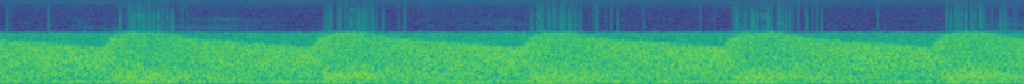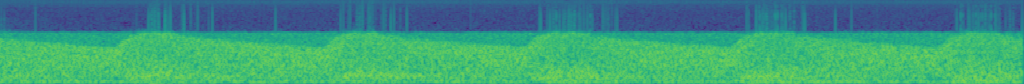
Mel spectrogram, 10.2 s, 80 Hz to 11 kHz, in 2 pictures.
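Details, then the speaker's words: Transcranial Doppler of basilar artery stenosis: a harsh, rough pulsing whoosh at about 58 per minute, likened to a bruit, from turbulent flow through the narrowed artery. "this left aca basilar so can increase the volume that's it yeah you're hearing the brewery there just like how you hear the brewery with your"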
